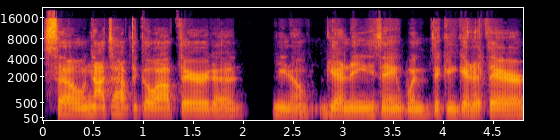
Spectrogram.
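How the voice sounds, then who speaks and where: In a Spanish accent, a woman with a fairly low pitch talks at a moderate pace on a very clean recording with a silent background. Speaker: job candidate, executive assistant. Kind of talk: interview. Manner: halting, many fillers.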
